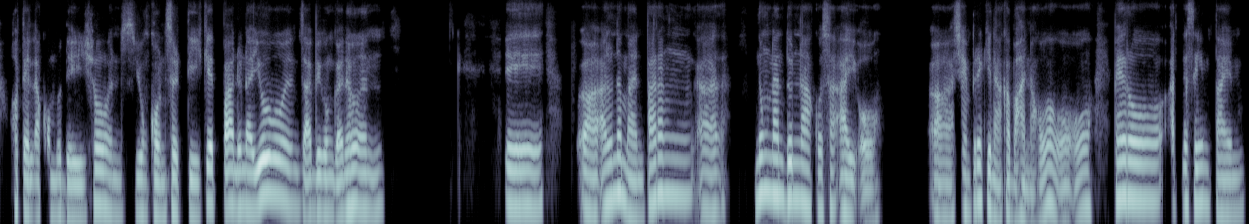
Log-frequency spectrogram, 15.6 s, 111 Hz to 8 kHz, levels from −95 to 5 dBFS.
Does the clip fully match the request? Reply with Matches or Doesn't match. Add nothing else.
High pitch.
Doesn't match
